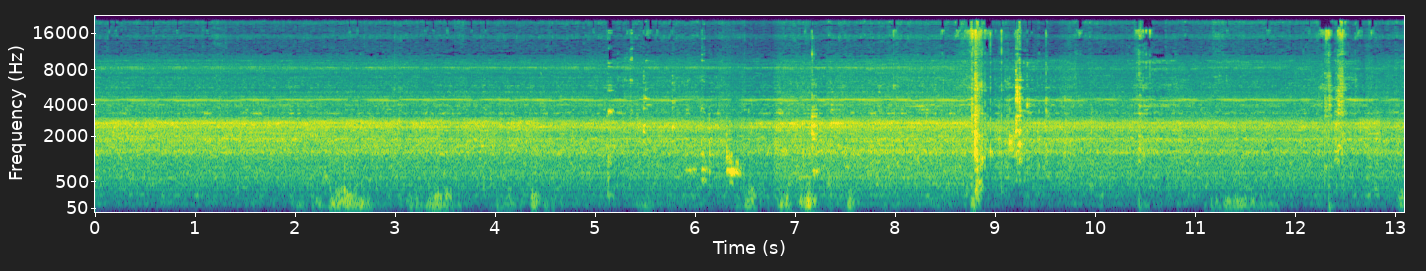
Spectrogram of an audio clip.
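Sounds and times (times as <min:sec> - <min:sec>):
vacuum pump running: 0:00.0 - 0:13.0.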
